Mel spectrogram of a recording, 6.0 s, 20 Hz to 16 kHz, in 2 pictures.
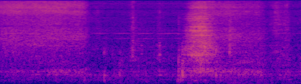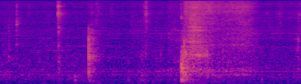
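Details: Homemade mechanical ventilator running 60 hours straight, the last 10 hours on a power pack: soft airflow whooshes about every three seconds, roughly 20 per minute, faint mechanical clicks, low room hiss.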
